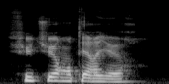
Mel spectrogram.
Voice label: "Future anterieur", French

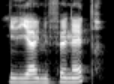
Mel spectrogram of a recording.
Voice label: "fenetre", French

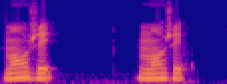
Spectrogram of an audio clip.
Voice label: "manger", French

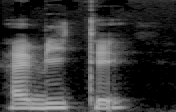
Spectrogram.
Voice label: "habiter", French

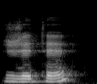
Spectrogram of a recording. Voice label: "jetais", French

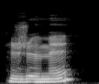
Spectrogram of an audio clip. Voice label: je mets, French

